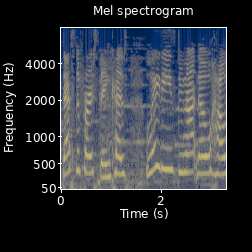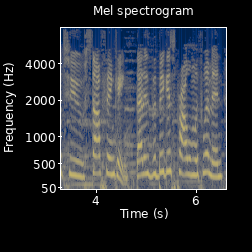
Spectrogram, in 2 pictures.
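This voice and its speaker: A woman's voice: sits high, measured pace, a bit bright. A woman hosting a talk show in a casual, frank and unembarrassed way. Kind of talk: casual radio chat. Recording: dull lo-fi audio, faint music.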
